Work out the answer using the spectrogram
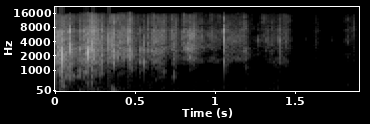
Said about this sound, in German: Ich werde jetzt das Blatt Papier zerknüllen.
